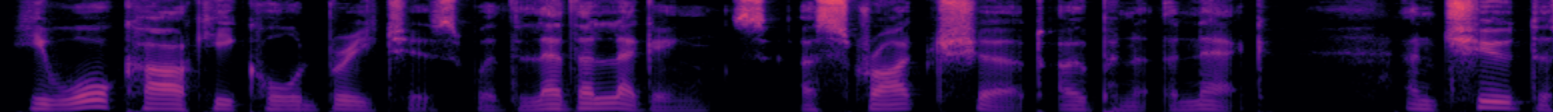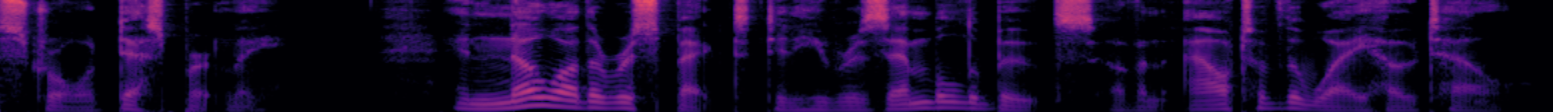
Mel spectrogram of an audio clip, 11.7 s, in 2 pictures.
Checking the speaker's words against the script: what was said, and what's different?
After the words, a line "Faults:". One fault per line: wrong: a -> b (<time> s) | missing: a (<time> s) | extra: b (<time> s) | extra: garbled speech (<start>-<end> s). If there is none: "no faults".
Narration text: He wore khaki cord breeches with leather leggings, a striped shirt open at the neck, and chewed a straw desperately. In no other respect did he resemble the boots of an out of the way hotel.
He wore khaki cord breeches with leather leggings, a striped shirt open at the neck, and chewed the straw desperately. In no other respect did he resemble the boots of an out of the way hotel.
Faults:
wrong: a -> the (5.7 s)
